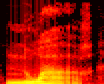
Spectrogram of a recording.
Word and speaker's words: noire: Okay, then here, la mer Noire. Same thing here that we had previously. Final not pronounced, okay, and then OI, remember, wa, noir.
